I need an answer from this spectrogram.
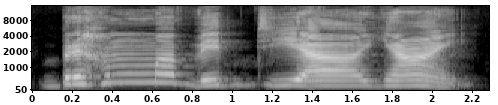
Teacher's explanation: ब्र वर आघात आणि वी वर आघात, अनुस्वाराचा य, नाकातनं यचा उच्चार करायचा.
